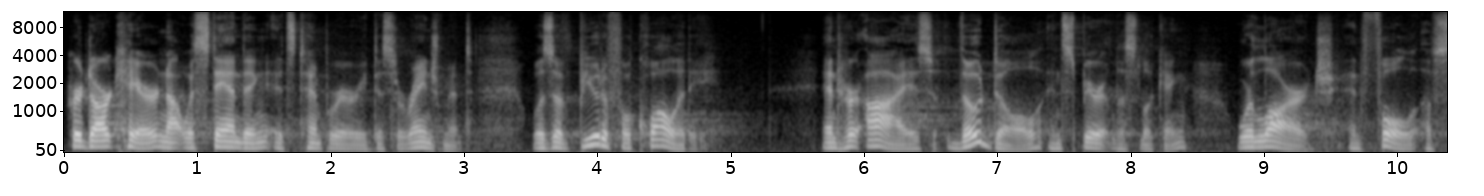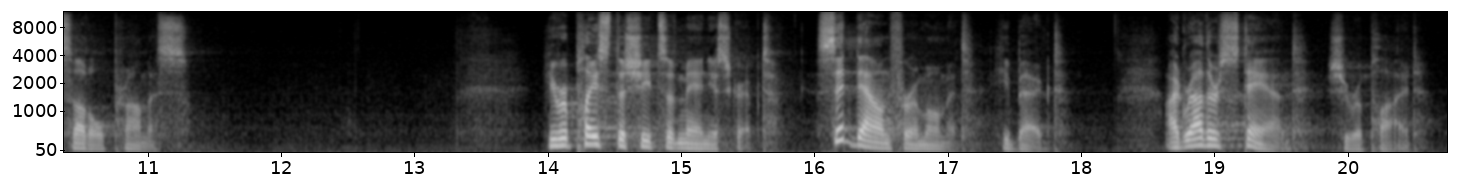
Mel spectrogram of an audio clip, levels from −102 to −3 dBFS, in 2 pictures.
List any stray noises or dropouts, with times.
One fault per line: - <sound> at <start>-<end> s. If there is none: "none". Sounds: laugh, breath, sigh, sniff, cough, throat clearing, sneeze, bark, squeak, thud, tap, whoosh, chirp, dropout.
none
